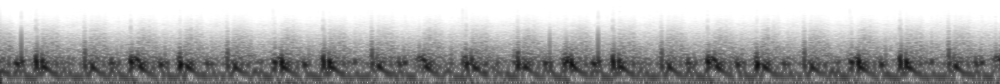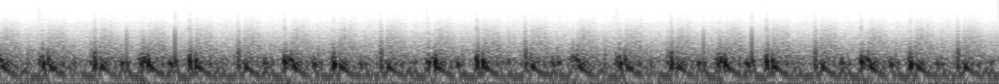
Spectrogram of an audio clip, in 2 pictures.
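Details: Baby sleep-aid womb sound: a steady, muffled heartbeat at a regular rate under a constant whooshing hiss and white noise, like the heartbeat heard from inside the womb.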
